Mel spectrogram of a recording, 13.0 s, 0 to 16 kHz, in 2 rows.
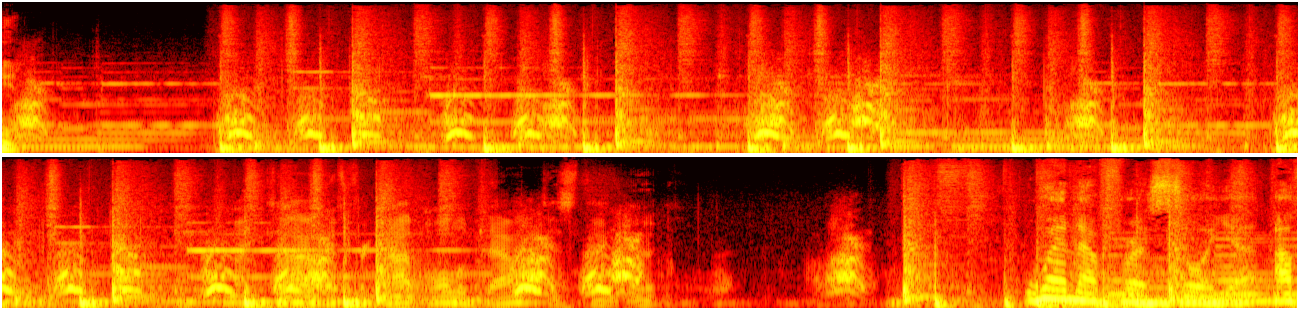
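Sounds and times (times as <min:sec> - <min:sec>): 
rhythmic dog barks chopped into a beat: 0:00.0 - 0:00.3, 0:01.1 - 0:03.1, 0:03.7 - 0:04.6, 0:05.3 - 0:05.7, 0:06.4 - 0:10.9
speech: 0:00.0 - 0:00.4, 0:08.5 - 0:09.9, 0:11.6 - 0:12.9.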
